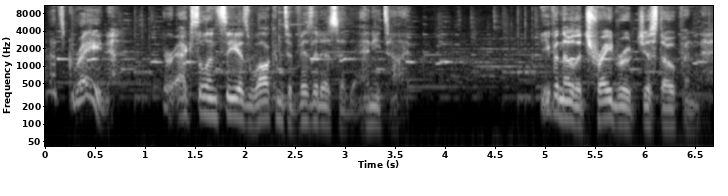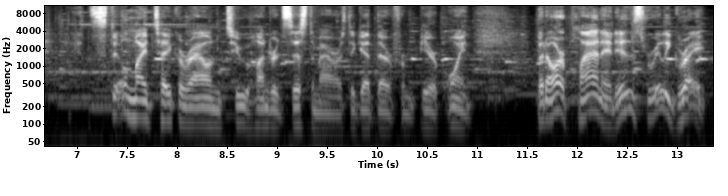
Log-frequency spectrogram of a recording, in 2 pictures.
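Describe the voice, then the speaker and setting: An eager, courteous envoy from a faraway world in a video game. His fairly low voice swings expressively with earnest pride, over clearly audible music. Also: very animated, normal speed. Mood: proud, eager. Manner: earnest, eager, formally polite. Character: earnest, proud male envoy from a distant planet. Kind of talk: scripted video game dialogue.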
